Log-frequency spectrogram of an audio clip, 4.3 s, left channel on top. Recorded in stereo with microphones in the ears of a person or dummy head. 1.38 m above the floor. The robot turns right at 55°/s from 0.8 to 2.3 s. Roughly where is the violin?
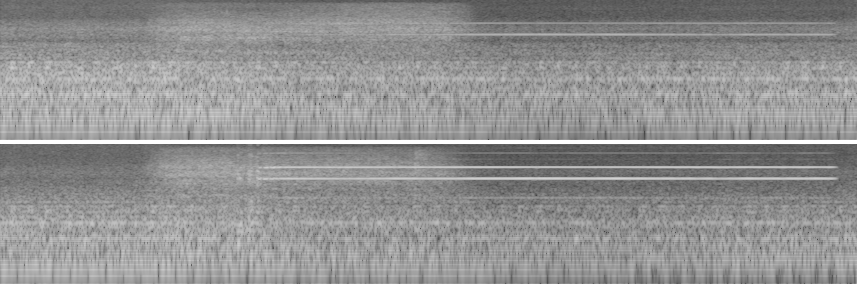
Behind right.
